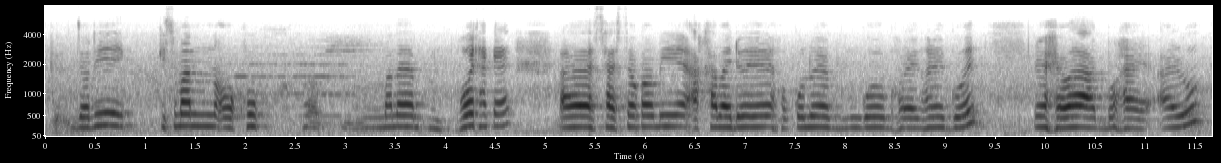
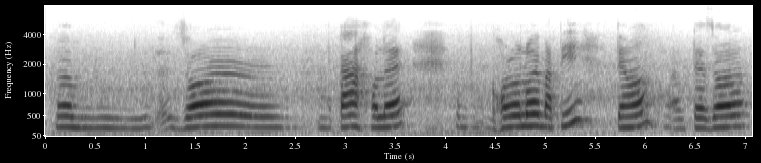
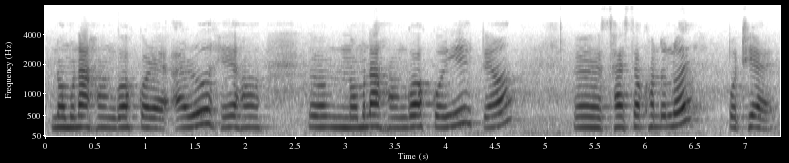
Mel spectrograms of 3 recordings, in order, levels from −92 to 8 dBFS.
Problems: constant background noise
